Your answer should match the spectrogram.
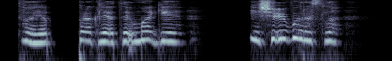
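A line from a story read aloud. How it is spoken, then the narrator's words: Breathless slurred exhale. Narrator (Russian): Едва шевеля языком, выдохнула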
